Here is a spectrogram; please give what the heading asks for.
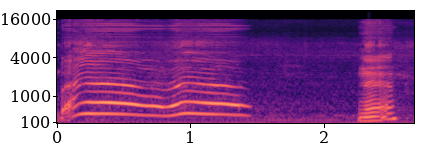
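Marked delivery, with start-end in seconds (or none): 0.1-1.5 high-pitched imitation wail; drawn-out pretend bawl, pitched way up; mock loud crying. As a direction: imitate a child bawling out loud. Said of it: "Você não chorou altão".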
